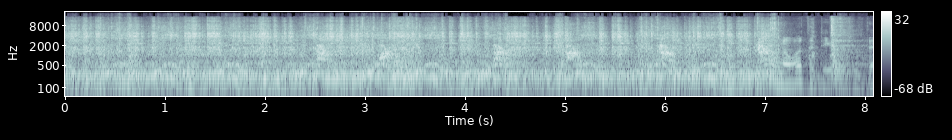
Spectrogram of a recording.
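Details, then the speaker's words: VW Super Beetle air-cooled engine, carburetor flooded, cranked after reassembly: laboured, rasping, slow uneven crank that then stops, slower than before. The battery and its connections and charging are to be checked. Slow cranking. "that battery is cranking more slowly than it was before"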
